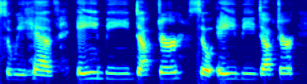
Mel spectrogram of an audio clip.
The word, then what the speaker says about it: abductor: So abductor, and I say it like that because it's hard to distinguish when you say abductor and adductor. It's hard to hear the difference between the B and the D, and they mean two different things.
